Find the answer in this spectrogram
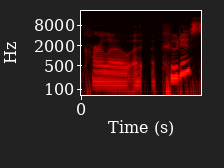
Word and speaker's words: Carlo Acutis: Carlo Acutis.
